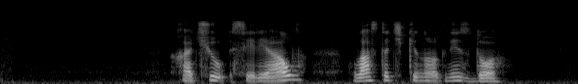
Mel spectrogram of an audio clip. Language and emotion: Russian, neutral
